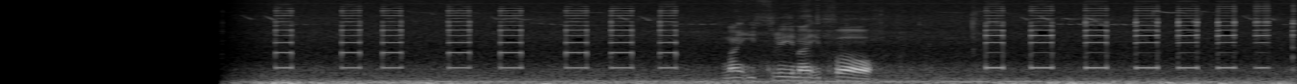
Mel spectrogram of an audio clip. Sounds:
speech

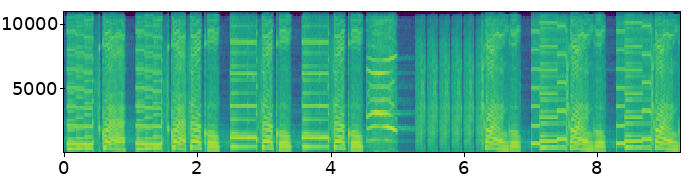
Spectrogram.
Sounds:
speech
music

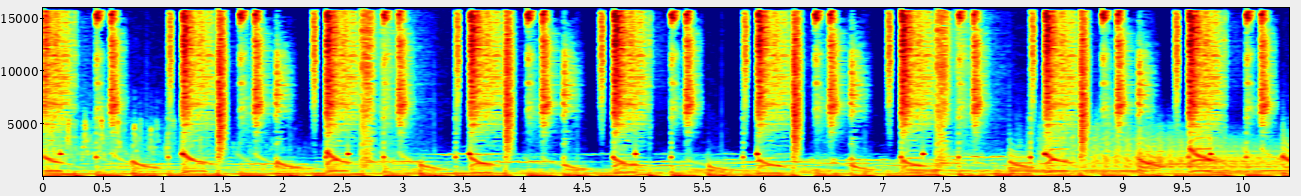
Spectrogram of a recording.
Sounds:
synthesizer
electronic music
music
musical instrument
house music
funk

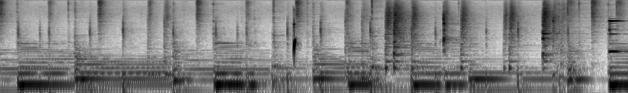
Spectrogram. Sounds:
jazz

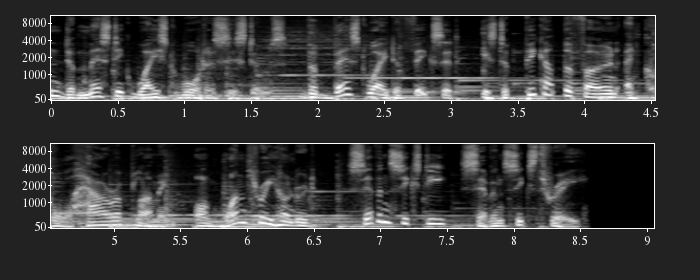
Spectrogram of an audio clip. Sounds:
music
speech

